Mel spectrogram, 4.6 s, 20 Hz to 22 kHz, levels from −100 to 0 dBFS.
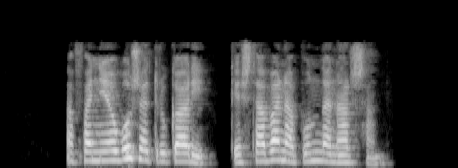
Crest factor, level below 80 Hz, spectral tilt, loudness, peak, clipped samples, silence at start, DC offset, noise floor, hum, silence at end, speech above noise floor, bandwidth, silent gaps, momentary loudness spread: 18 dB; -64 dBFS; -4 dB/octave; -18 LUFS; -2 dBFS; under 0.1%; 0.65 s; under 0.1%; under -90 dBFS; none; 0.75 s; over 72 dB; 8.2 kHz; 2.18-2.30 s; 12 LU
